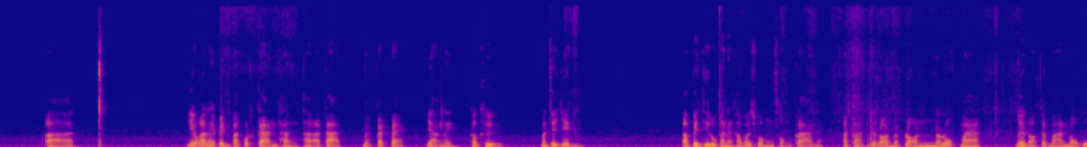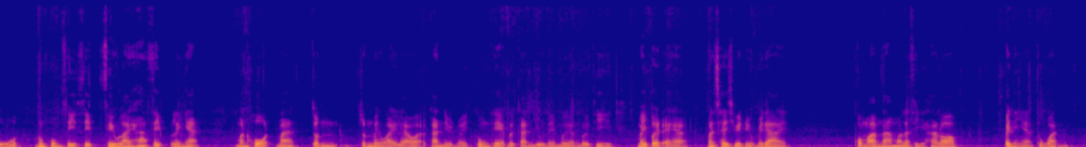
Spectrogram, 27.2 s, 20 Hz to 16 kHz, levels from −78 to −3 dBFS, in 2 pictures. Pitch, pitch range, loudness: 130 Hz, 115-145 Hz, -30 LUFS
